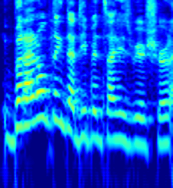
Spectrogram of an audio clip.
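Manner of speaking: ordinary talk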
